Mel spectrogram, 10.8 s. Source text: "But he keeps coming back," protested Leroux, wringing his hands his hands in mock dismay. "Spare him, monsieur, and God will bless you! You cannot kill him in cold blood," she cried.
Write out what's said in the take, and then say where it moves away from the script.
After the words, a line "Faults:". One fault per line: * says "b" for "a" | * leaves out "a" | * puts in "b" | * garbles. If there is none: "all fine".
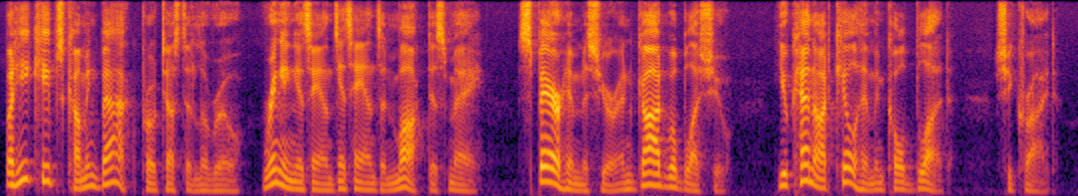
"But he keeps coming back," protested Leroux, wringing his hands his hands in mock dismay. "Spare him, monsieur, and God will bless you! You cannot kill him in cold blood," she cried.
Faults:
all fine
